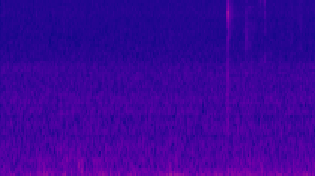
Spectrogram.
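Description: Near silence, with two faint clicks close together about one and a half seconds in, from a die-cast HO-scale model steam locomotive being turned over in gloved hands.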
